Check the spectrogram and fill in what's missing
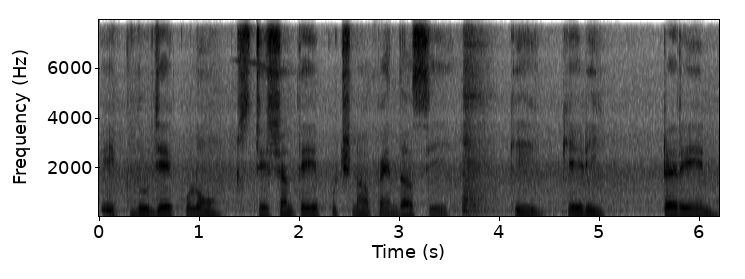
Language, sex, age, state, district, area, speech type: Punjabi, male, 30-45, Punjab, Gurdaspur, rural, spontaneous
